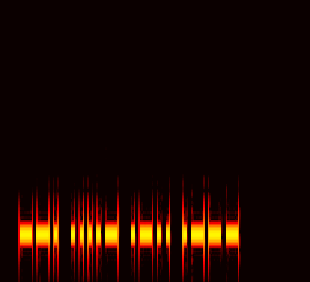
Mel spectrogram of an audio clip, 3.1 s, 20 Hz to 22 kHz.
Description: Morse code, heard as a keyed tone, about 28 wpm, 700 Hz. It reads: G4LJ
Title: DXCC-100 Call Signs - 4 Characters - Repeated 3x - 28wpm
